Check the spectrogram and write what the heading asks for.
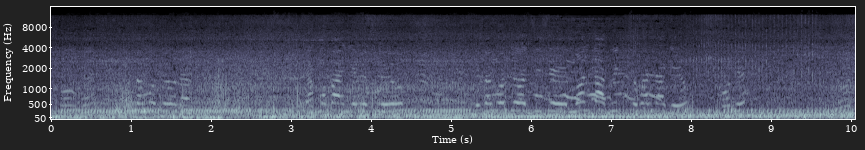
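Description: Several motorcycle engines running steadily as a group rides along, with people's voices talking and calling over the engine noise.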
